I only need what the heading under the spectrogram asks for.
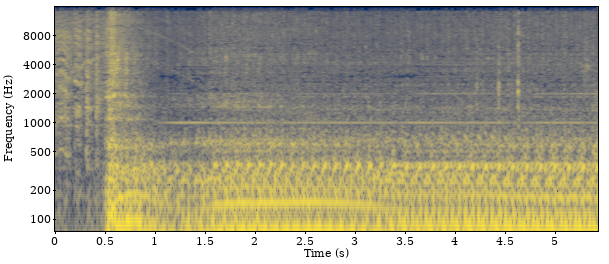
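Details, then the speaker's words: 1996 Jeep Grand Cherokee 5.2 L with brand-new starter after battery terminal replacement, which fixed slow cranking: brief quick crank, fires at once and settles into a smooth even idle; normal crank and start. "good. Yep. Sounds real good."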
